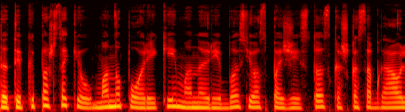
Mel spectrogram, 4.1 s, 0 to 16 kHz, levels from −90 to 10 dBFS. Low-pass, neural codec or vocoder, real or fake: 14.4 kHz; none; real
